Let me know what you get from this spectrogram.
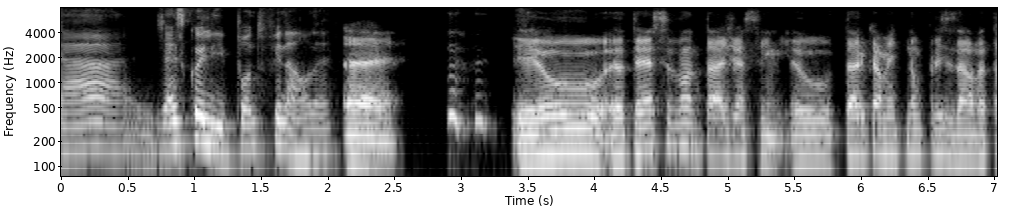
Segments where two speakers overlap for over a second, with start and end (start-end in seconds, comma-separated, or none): none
